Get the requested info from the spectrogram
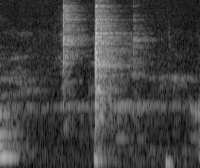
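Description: A ceramic plate carrying a fork and knife being set down on a table: two sharp clicks of metal on china, then a dull knock.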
